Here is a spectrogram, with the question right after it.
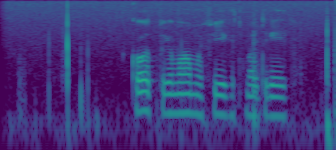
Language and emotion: Russian, neutral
